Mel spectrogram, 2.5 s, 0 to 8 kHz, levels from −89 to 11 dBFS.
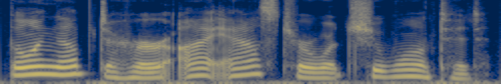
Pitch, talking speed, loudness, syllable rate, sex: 190 Hz, 240 wpm, -18 LUFS, 5.1 syllables/s, female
